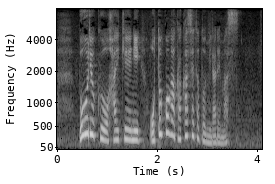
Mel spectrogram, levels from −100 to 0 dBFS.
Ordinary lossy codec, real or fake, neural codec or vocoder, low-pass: none; real; none; none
